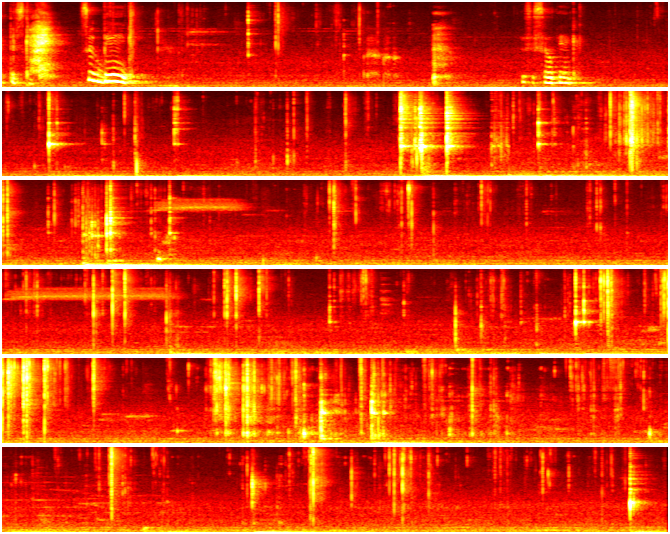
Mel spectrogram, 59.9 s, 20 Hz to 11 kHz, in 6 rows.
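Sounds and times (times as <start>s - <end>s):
crab shell cracking: 13.8s - 23.6s, 24.6s - 36.2s, 36.8s - 41.7s, 42.5s - 50.6s, 51.3s - 52.5s, 53.3s - 59.9s
close chewing: 41.0s - 59.4s.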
